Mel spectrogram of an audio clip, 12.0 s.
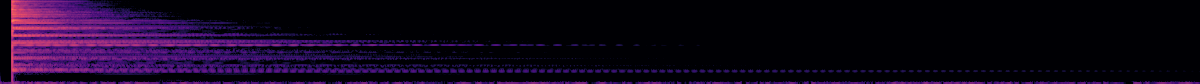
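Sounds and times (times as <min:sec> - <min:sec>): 
suspended cymbal crash struck with a stick on the bell: 0:00.1 - 0:03.1.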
